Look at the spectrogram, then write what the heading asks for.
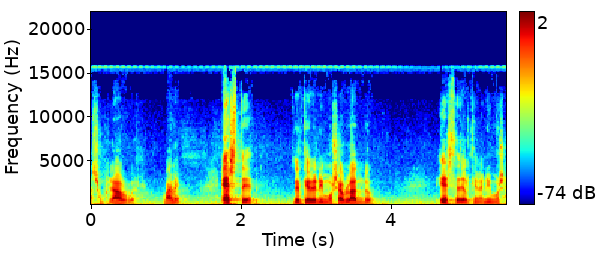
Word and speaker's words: Schopenhauer: Ya saben, Schopenhauer, pueden ustedes pronunciarlo con una J en el medio, decir Schopenhauer, pero en ese caso, si van a Alemania, poca gente entenderá a quién se refieren, porque la H intercalada apenas se pronuncia, es como una parada, Schopenhauer, ¿vale?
